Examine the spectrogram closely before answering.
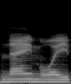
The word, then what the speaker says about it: Namewee: Oh, also, I've just said, don't mind me, says, I believe he pronounces it as Namewee because his name, Mingji, sounds similar to the word name. Basically, it's a pun of sorts.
